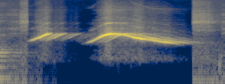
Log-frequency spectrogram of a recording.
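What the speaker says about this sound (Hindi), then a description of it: "सीटी बजाते हुए कहने लगा" A man whistles two clear rising-and-falling tones, the second longer and sliding downward, loud and close, with only brief traces of other sound at the start and end.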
